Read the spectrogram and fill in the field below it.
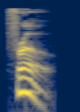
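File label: "froe", British English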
